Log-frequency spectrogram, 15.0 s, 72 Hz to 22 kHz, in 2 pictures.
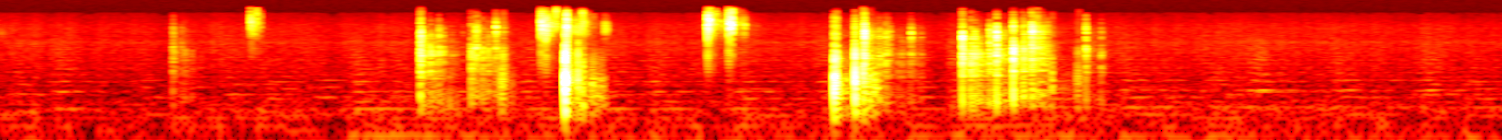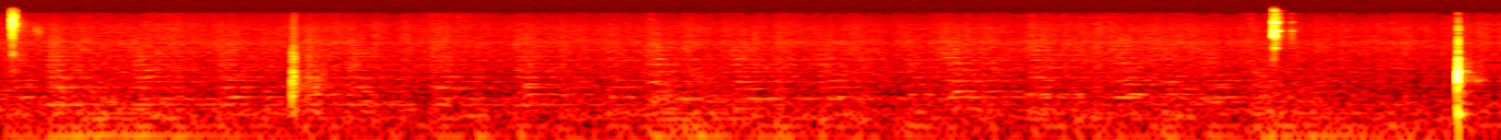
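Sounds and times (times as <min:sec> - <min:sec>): plastic dice clattering on mat: 0:00.9 - 0:01.4, 0:02.1 - 0:05.6.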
